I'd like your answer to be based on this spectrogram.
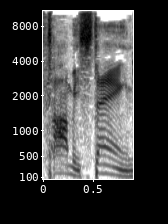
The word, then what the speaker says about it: Tommy Stang: This is Tommy Stang joining us here.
